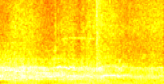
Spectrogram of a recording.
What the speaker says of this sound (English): How long is this thing gonna drift for?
